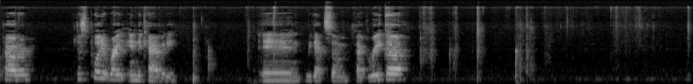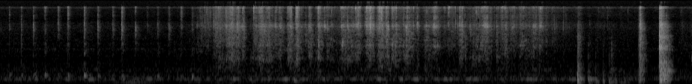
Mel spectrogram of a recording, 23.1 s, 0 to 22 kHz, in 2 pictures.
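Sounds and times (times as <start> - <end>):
spice shaken from container: 14.7 - 20.9.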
